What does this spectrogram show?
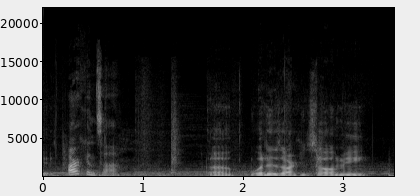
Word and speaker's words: Arkansas: yep Arkansas got its name from French settlers the word Arkansas is pronounced with a silent S at the end it is also against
